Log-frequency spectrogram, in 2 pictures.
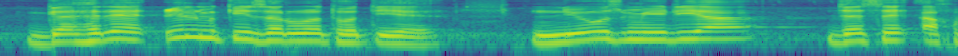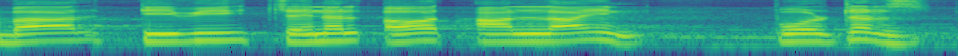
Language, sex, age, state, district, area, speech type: Urdu, male, 18-30, Uttar Pradesh, Saharanpur, urban, spontaneous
